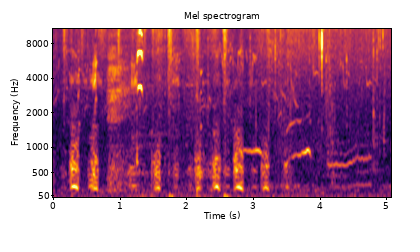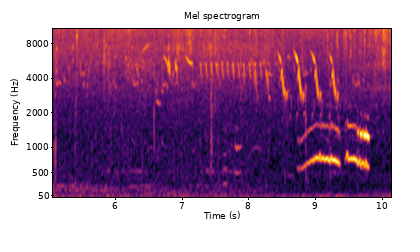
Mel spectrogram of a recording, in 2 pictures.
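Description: Pigs grunting in short, low, rhythmic pulses, about three a second, followed by a few short gliding squeals. Near the end, a chicken gives two loud, drawn-out squawks, each rising and falling.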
